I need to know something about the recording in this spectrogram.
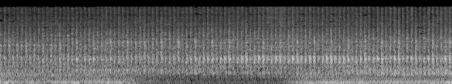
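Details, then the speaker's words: Isuzu Panther pickup diesel before repair, cold at 47°C: rough idle with steady knocking beat about three per second over harsh clatter; blow-by caused by some stuck piston rings and all other rings worn. "Ini sudah ketahuan masalahnya penyebab ngobos dan suaranya emang agak kasar ternyata seperti ini sekernya ada yang macet dan kondisi seker lainnya itu sudah rusak sudah Aus semua"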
